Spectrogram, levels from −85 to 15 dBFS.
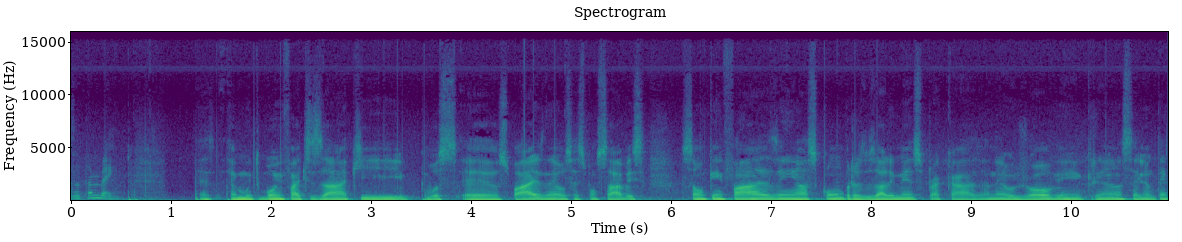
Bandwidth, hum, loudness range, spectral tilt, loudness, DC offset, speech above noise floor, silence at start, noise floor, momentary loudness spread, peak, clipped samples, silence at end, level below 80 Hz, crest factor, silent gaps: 12.5 kHz; none; 2 LU; -7.5 dB/octave; -18 LUFS; under 0.1%; 23 dB; 0 s; -41 dBFS; 11 LU; -4 dBFS; under 0.1%; 0 s; -38 dBFS; 14 dB; none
